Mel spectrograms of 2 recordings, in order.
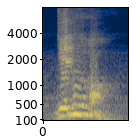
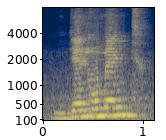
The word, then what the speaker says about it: denouement: Because what is the pronunciation? Denuma. How do we describe it? We describe it Nu, Ma. This is how it is described. Denouement. Do you understand this? Yes, sir. And like one who doesn't know the pronunciation might say denouement, which will be very absurd, very awkward, very weird.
